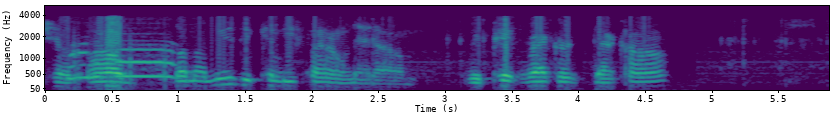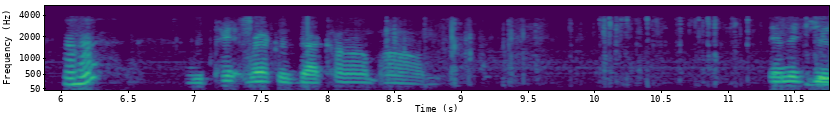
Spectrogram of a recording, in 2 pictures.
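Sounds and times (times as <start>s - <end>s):
speech: 0.0s - 4.8s, 6.0s - 9.1s, 11.3s - 11.7s
typing on a computer keyboard: 9.8s - 11.7s.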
